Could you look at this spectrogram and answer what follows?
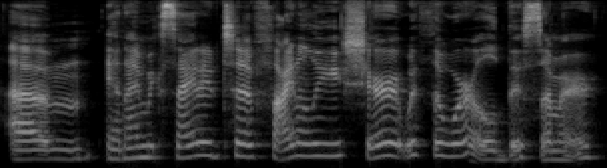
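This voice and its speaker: A woman author casually introducing her own work, chatty and a little halting as she goes. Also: fairly high pitch, vocal fry, a bit bright.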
